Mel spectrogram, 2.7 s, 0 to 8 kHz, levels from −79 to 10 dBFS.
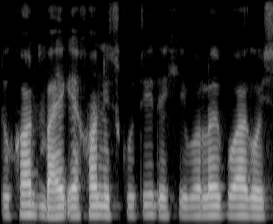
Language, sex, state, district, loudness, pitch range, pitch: Assamese, male, Assam, Kamrup Metropolitan, -20 LUFS, 120-125 Hz, 125 Hz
